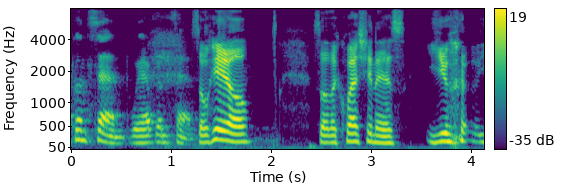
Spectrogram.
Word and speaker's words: Gil: So question 3 came from Hill Pineda _ on Twitter. Hill is spelled GIL.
